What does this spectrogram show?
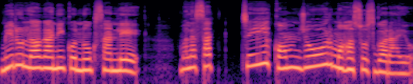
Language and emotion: Nepali, sad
